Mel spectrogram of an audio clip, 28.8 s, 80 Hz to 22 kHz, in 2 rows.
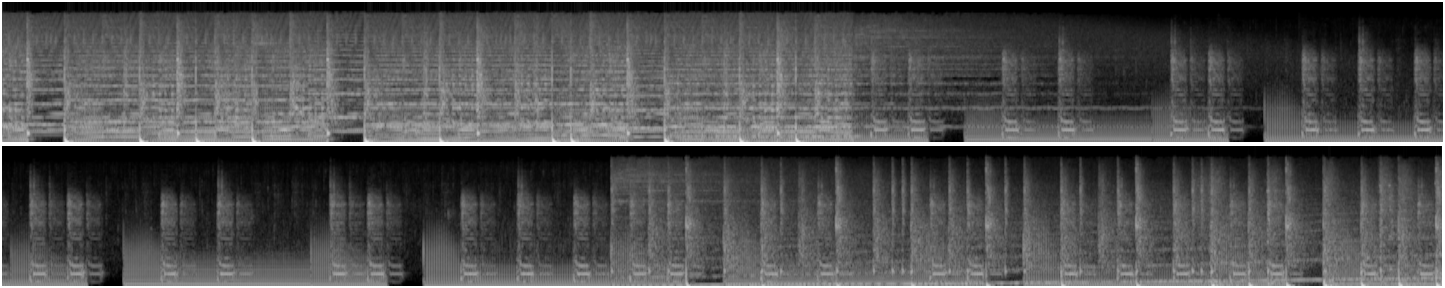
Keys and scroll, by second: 22.2 ctrl+v.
